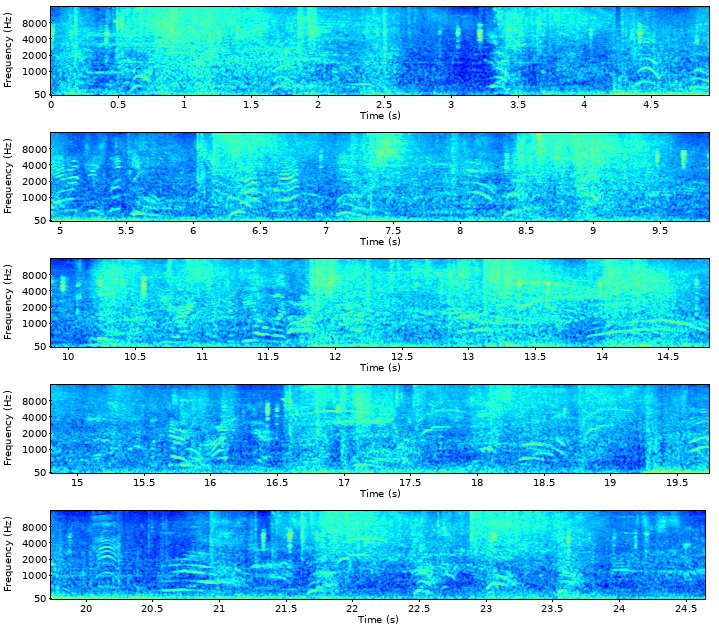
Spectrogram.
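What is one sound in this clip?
Heavy weapon blows crash and clang in quick succession.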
